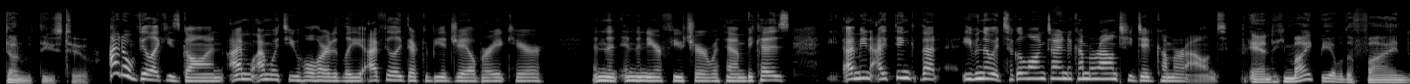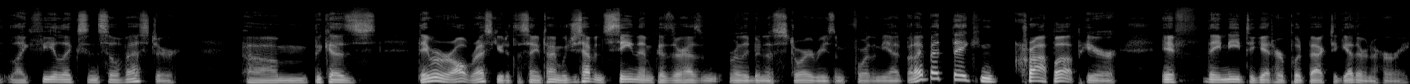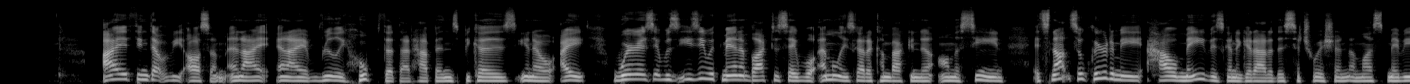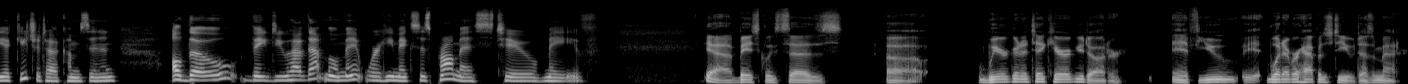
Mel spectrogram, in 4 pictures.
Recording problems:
uneven, jittery; strongly; from 1 to 55 s

